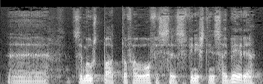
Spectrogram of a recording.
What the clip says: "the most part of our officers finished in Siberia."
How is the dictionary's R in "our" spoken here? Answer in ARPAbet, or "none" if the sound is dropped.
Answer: W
